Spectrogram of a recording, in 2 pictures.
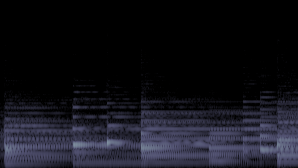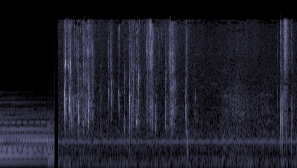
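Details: Electric piano chords play for about seven seconds, then give way to scattered clicks and soft room noise without any animal call.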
